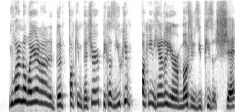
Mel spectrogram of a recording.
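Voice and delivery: mock, high-pitched, furious ranting. Recounting going off at a Little League pitcher at thirteen; retelling going off angrily. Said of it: "I went completely off".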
